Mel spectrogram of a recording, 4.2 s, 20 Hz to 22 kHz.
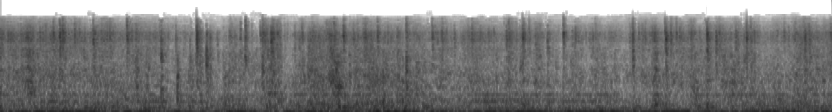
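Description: Off-road 4x4 driving slowly along a rough, rutted track: a low engine rumble under constant crackling with many small knocks and clicks from the tyres on the stony ground and the vehicle jolting.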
